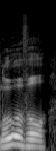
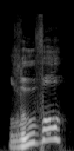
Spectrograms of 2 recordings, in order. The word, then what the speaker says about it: Louisville: Oregon baseball, the postseason run starts tomorrow at 4 o'clock against Michigan, and the whole team is out currently in Louisville, Kentucky. Well, is it really pronounced Louisville?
